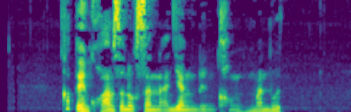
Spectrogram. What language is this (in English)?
Thai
